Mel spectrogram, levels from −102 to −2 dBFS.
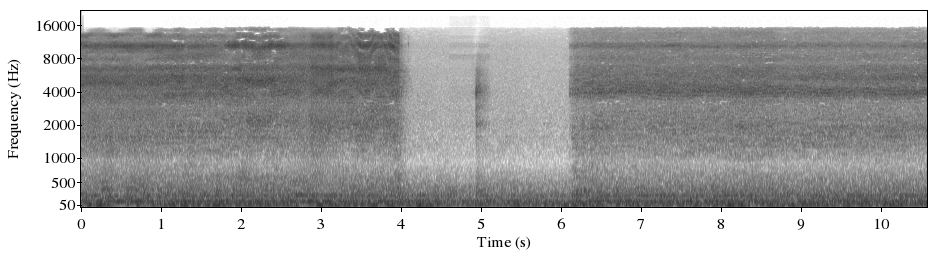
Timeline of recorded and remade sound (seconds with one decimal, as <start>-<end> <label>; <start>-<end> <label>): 0.0-1.0 remade; 1.0-2.6 recorded; 2.6-3.2 remade; 3.2-4.6 recorded; 4.6-5.1 remade; 5.1-10.6 recorded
